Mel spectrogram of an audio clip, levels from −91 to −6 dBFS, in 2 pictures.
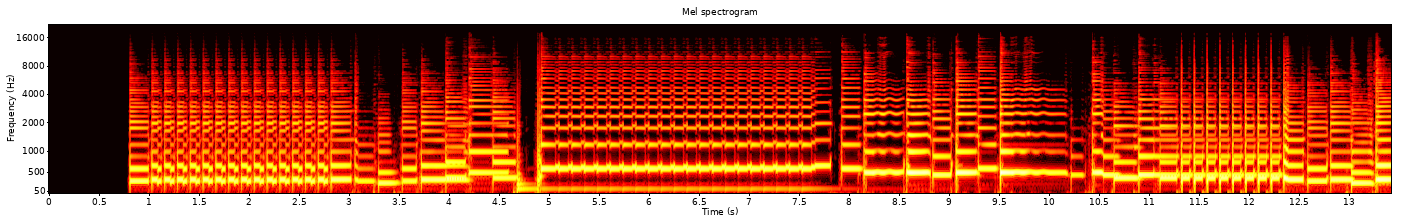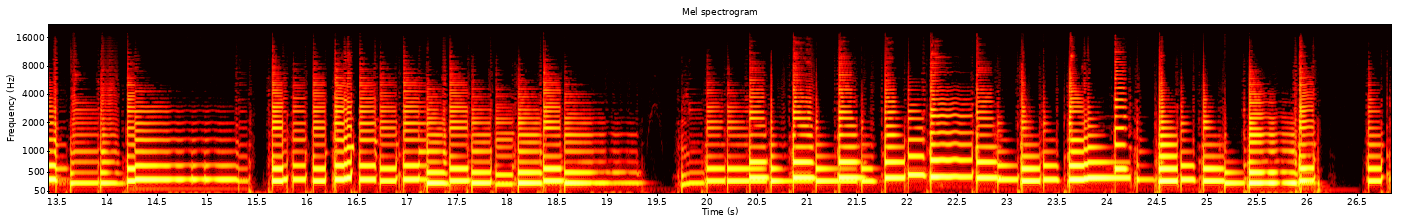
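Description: A music clip, entering on a clean fade-in, with four stretches of repeated frames: 1.09–2.88 s, 5.10–7.66 s, 11.33–12.35 s and 14.85–15.10 s. In each, a 128 ms block of compressed audio plays again and again (14, 20, 8 and 2 extra times), stuttering and adding up to about 5.6 s. The waveform shows identical tiles side by side, and the spectrogram shows the same pattern copied along the time axis.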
